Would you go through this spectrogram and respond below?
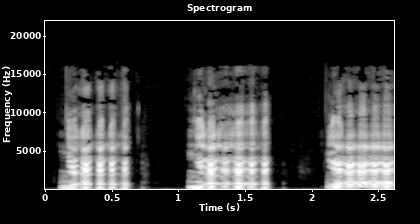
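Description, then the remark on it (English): A goat bleats three times in close succession, each call loud, nasal and wavering, with brief silent gaps between them and no talking. “You've manifested your soul into a goat!”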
